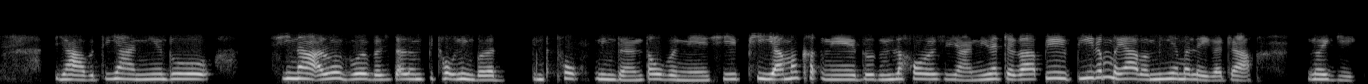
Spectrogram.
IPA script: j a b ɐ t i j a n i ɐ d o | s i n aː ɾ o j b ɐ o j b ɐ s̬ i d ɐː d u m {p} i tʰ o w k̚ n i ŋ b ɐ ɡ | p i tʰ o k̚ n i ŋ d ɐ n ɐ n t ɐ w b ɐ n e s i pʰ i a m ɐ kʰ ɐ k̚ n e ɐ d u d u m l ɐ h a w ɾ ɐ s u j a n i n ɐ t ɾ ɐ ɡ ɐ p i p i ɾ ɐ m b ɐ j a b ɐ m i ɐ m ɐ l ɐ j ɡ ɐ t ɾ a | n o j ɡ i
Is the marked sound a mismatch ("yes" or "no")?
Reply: no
